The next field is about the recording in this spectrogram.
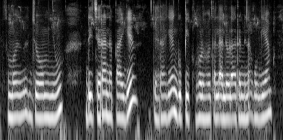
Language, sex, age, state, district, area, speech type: Santali, female, 18-30, Jharkhand, Seraikela Kharsawan, rural, spontaneous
